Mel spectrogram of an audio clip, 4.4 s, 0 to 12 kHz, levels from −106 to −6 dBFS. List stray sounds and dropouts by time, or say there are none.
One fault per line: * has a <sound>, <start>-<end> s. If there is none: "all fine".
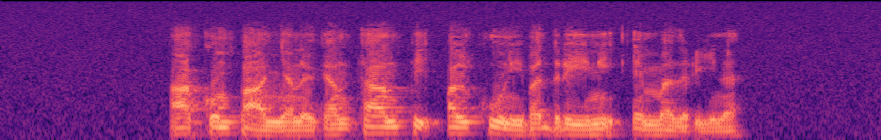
all fine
